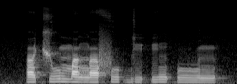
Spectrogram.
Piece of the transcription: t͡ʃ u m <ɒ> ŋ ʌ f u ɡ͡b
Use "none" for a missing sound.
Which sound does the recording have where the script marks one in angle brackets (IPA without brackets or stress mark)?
ʌ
